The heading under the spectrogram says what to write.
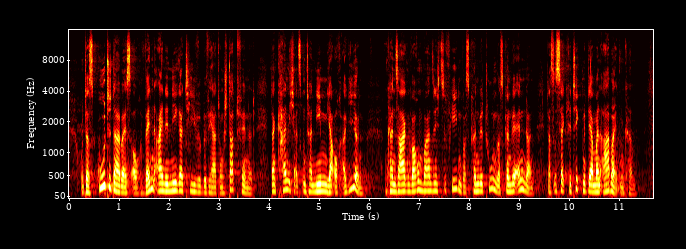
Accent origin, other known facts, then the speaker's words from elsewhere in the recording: North Rhine-Westphalia, Germany; born there; Ich habe gerade eben schon erwähnt, gebürtiger Ostwestfale.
